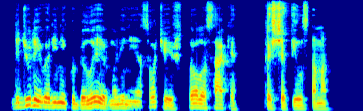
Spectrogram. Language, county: Lithuanian, Panevėžys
